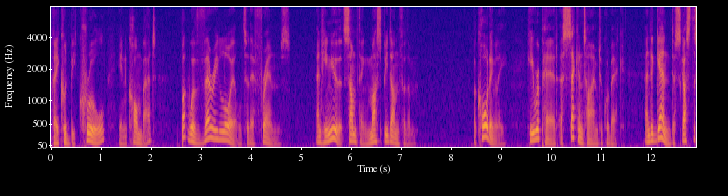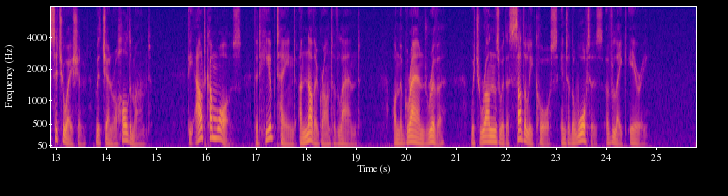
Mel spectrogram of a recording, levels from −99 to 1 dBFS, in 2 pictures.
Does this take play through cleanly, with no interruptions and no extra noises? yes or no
yes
